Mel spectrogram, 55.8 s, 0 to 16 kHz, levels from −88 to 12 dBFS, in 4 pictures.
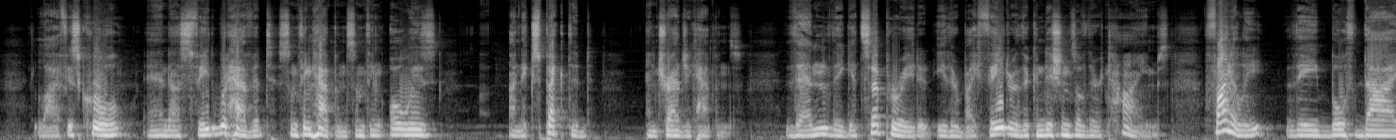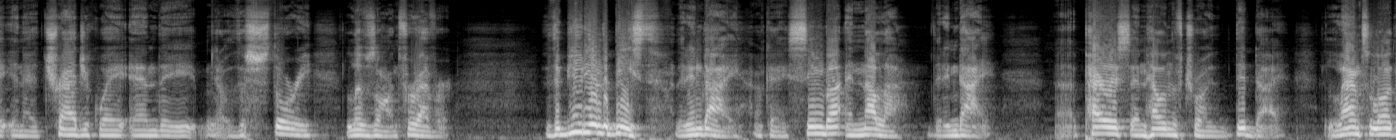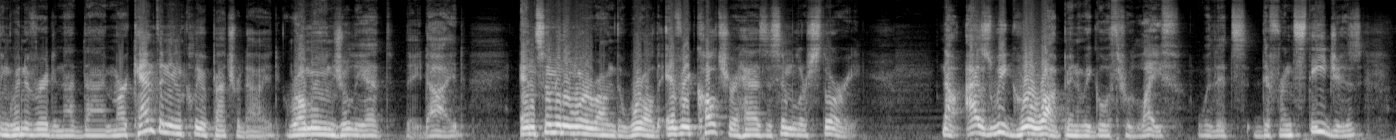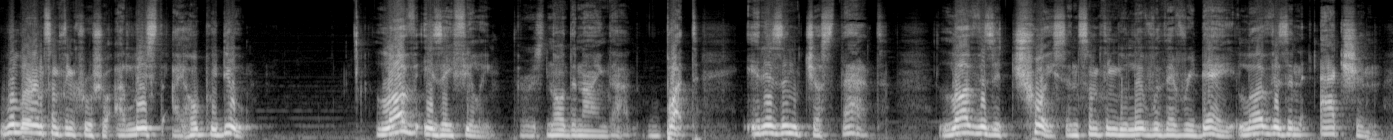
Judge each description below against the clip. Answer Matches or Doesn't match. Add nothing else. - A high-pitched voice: Doesn't match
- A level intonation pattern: Doesn't match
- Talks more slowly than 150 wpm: Doesn't match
